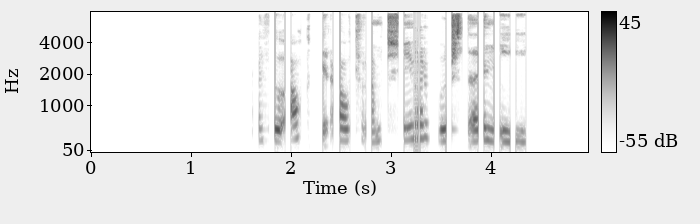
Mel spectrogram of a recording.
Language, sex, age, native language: Icelandic, female, 12, Icelandic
